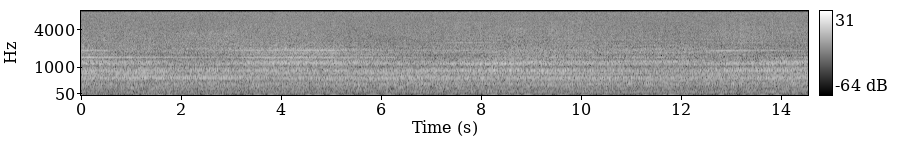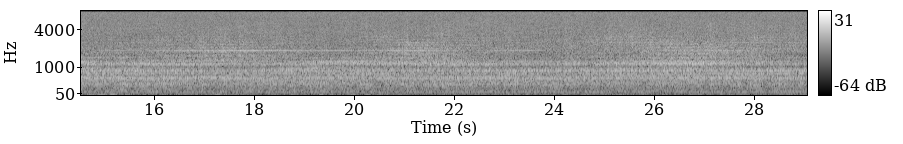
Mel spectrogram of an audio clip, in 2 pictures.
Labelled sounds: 12.6	12.9	vessel noise, 1.8 to 1.9 kHz

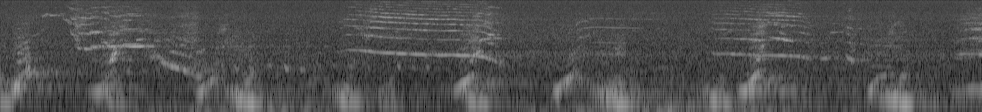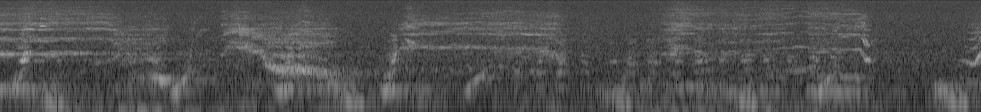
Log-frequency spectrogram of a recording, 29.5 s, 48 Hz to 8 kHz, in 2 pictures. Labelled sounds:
0.2	2.2	humpback whale, 0.80 to 5.9 kHz
2.5	3.0	humpback whale, 1.2 to 2.6 kHz
5.1	7.6	humpback whale, 0.80 to 8.0 kHz
8.7	9.6	humpback whale, 1.0 to 3.5 kHz
10.7	12.7	humpback whale, 1.2 to 6.9 kHz
14.4	16.4	humpback whale, 1.1 to 4.2 kHz
18.1	19.7	humpback whale, 0.80 to 2.3 kHz
20.7	21.8	humpback whale, 0.80 to 3.0 kHz
22.5	22.9	humpback whale, 1.5 to 1.8 kHz
24.7	25.4	humpback whale, 0.80 to 5.2 kHz
26.0	27.9	humpback whale, 0.86 to 5.4 kHz

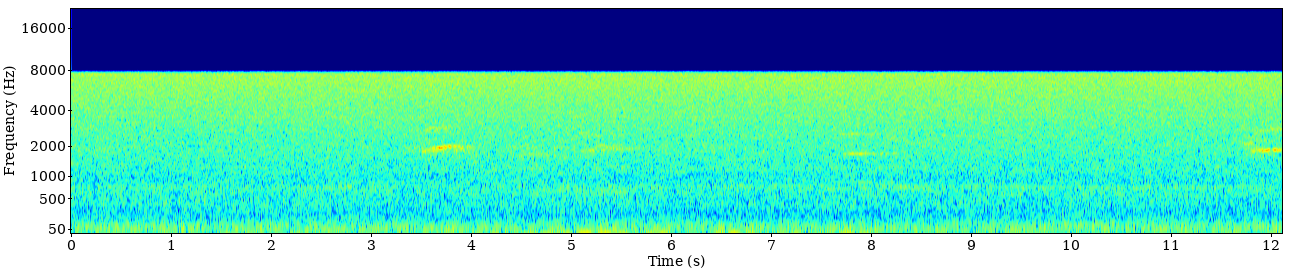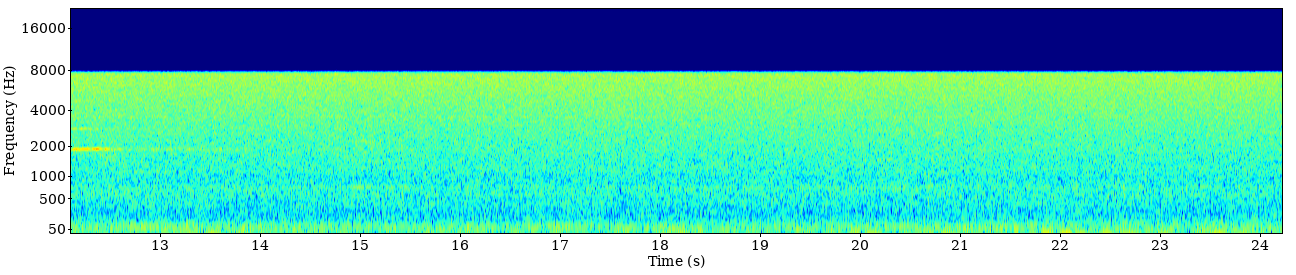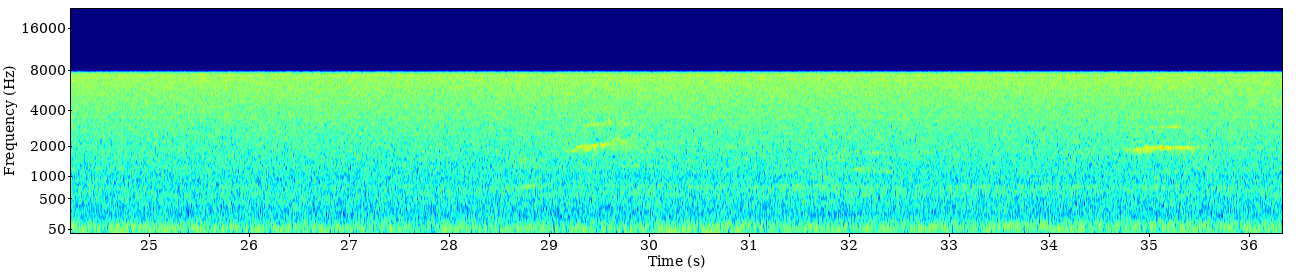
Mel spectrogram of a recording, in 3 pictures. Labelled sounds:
3.5	4.0	killer whale, Bigg's (transient), 1.7 to 2.1 kHz
5.3	5.5	killer whale, Bigg's (transient), 1.9 to 2.1 kHz
7.7	8.0	killer whale, Bigg's (transient), 1.6 to 1.8 kHz
11.7	12.5	killer whale, Bigg's (transient), 1.7 to 2.9 kHz
29.2	29.7	killer whale, Bigg's (transient), 1.7 to 3.4 kHz
34.7	35.4	killer whale, Bigg's (transient), 1.7 to 2.0 kHz

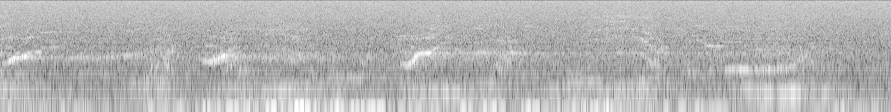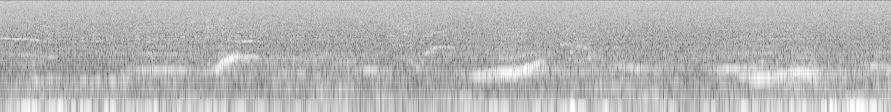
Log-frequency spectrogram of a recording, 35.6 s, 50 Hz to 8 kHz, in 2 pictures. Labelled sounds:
3.7	4.8	humpback whale, 0.80 to 2.2 kHz
8.5	8.8	humpback whale, 0.80 to 0.96 kHz
14.1	14.5	humpback whale, 0.93 to 1.2 kHz
17.8	18.7	humpback whale, 1.2 to 1.5 kHz
22.7	22.9	humpback whale, 1.2 to 1.3 kHz
26.3	26.7	humpback whale, 0.80 to 1.0 kHz
29.0	29.7	humpback whale, 0.83 to 1.2 kHz

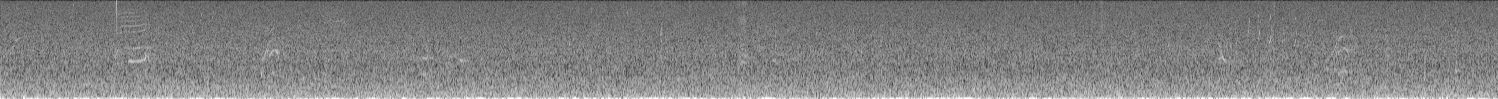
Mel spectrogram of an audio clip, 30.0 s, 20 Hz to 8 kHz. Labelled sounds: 2.3	3.0	killer whale, 1.2 to 5.9 kHz
5.1	5.6	killer whale, 0.73 to 3.3 kHz

